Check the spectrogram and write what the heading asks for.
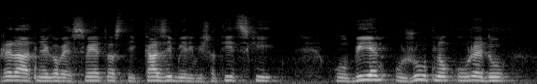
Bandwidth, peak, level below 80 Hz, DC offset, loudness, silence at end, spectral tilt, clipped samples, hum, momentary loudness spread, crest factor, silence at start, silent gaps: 11 kHz; -4 dBFS; -52 dBFS; under 0.1%; -24 LUFS; 0.1 s; -6.5 dB/octave; under 0.1%; none; 10 LU; 20 dB; 0 s; none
